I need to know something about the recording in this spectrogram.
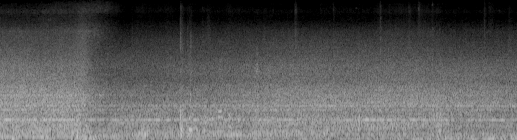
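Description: Steady hum of a stationary passenger sleeper train's on-board equipment, with one constant tone. The busier station platform noise falls away about two seconds in, leaving the quieter sound inside the carriage corridor.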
